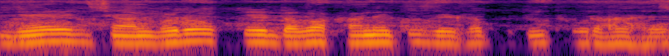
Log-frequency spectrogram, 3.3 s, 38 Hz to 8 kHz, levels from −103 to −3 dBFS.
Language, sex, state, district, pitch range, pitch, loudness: Hindi, male, Bihar, East Champaran, 130-150 Hz, 140 Hz, -31 LUFS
